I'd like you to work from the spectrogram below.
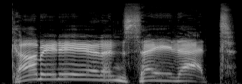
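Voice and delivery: high, loud, slow apoplectic howl. A narrator's reading. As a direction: howl in a sudden fit of rage. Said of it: "howled the voice in a sudden apoplexy".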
